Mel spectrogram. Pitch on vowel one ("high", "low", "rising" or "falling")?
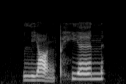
low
